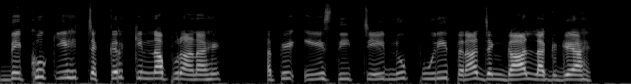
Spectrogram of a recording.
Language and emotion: Punjabi, disgusted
